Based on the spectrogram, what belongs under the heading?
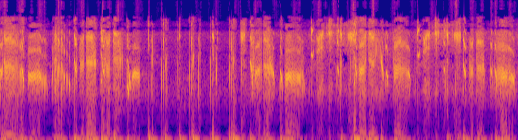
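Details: Lure sound for drawing swiftlets into a bird house. A continuous, busy chatter of rapid clicks mixes with buzzy twitters and brief squeaky notes throughout.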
